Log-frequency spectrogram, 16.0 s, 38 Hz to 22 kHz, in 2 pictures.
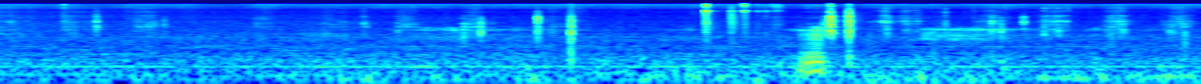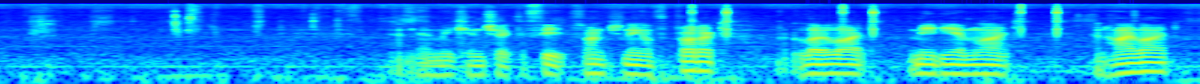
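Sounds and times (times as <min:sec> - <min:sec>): flashlight cap clicks and scrapes: 0:02.4 - 0:04.0.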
